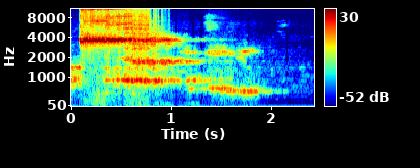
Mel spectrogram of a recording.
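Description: Referee's whistle blown in one loud, shrill blast lasting about a second, followed by shouting voices that stop suddenly near the end.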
